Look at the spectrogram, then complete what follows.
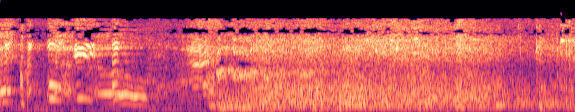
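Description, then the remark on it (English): A man groans and grunts with effort for a couple of seconds, voice wavering as he strains to lift a heavy load of scrap iron into a smelting pit, before a loud, steady rumbling roar swallows the rest. “Right, I'll make the straining noises.”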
